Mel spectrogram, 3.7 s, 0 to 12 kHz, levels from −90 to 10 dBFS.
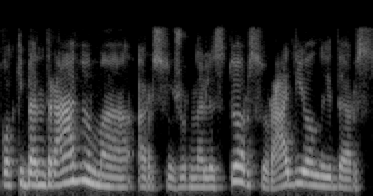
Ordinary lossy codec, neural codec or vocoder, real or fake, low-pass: Opus, 64 kbps; none; real; 7.2 kHz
